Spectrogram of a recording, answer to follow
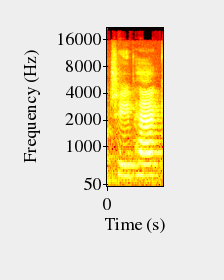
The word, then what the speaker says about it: Chapek: Okay, so what Bob, is it Chapek? Is that how you say it? Yeah. Chapek, he's the chairman of the Parks and Resorts.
